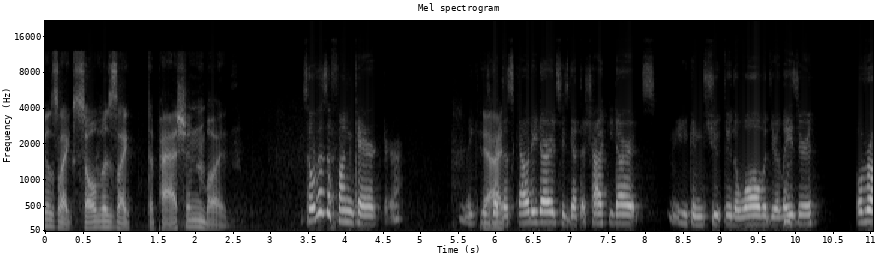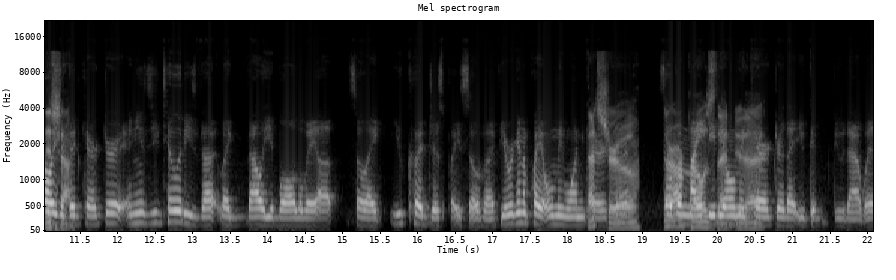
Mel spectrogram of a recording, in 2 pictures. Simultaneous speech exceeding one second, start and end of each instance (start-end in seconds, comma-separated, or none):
18.3-20.7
